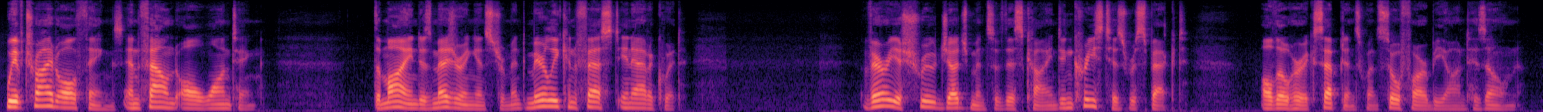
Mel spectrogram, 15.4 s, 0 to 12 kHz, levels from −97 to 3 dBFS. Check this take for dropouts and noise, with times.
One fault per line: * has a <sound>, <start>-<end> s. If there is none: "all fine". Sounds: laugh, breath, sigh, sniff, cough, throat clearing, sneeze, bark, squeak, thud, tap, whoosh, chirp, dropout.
all fine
